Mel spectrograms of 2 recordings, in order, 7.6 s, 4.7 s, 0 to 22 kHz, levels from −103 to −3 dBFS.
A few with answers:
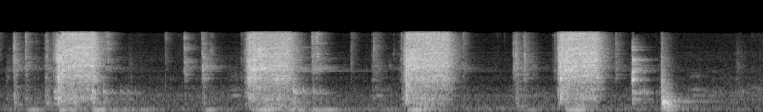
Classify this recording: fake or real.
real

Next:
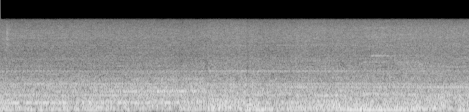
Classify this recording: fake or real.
fake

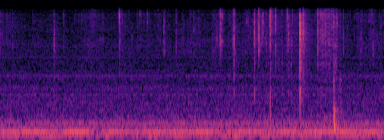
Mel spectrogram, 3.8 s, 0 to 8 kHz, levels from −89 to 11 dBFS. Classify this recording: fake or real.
real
